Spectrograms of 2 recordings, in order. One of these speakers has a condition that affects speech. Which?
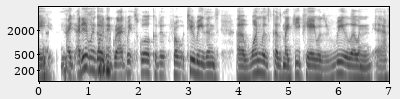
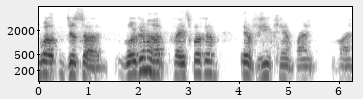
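The second: cerebral palsy; present from birth.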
